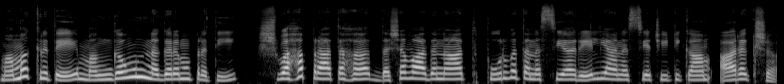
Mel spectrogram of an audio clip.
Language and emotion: Sanskrit, neutral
